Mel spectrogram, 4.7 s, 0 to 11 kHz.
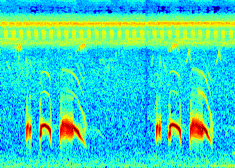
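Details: Lure call of a spotted dove in banggo bocor style, two phrases about 2.6 seconds apart, each a short note, a level coo and a longer downward-curving coo; continuous high hiss.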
